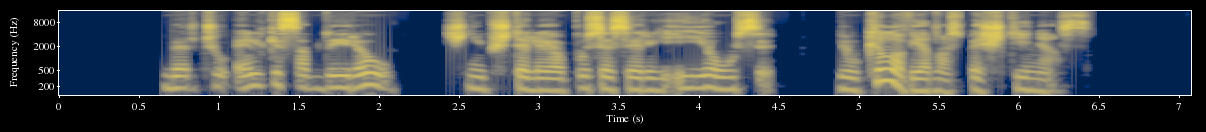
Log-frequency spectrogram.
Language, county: Lithuanian, Šiauliai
